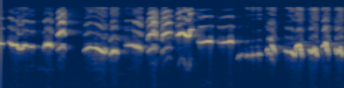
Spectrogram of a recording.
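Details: Oriental magpie-robin giving a ngeplong master song, meant to make others sing: smooth whistled phrases and trilled notes, a long level whistle, then a fast run of warbling slurs.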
